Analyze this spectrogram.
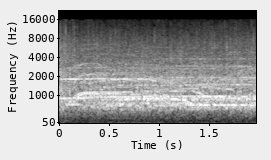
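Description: A large audience claps continuously, voting by applause for Graham Clark, who argued in favour of shopping malls. A dense, loud wash of applause fills the whole stretch with steady intensity and no voices standing out.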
